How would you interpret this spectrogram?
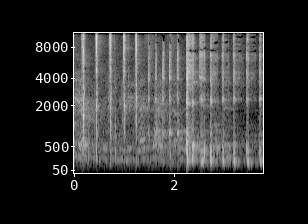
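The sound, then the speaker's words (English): A voice does an impression of another person's coughing and throat clearing: a steady run of short, sharp cough bursts, then a denser flurry of rougher, sputtering hacks, moderately loud. “Oh, well, it's you coughing and making irritating noises and chewing Cadbury's crunchy biscuits.”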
